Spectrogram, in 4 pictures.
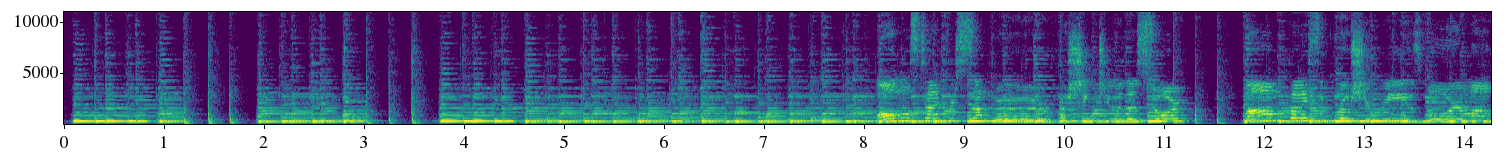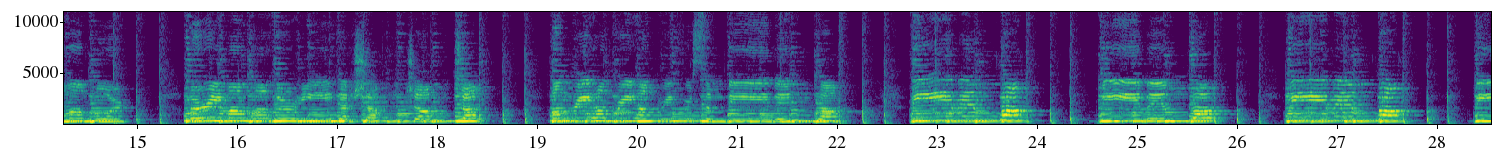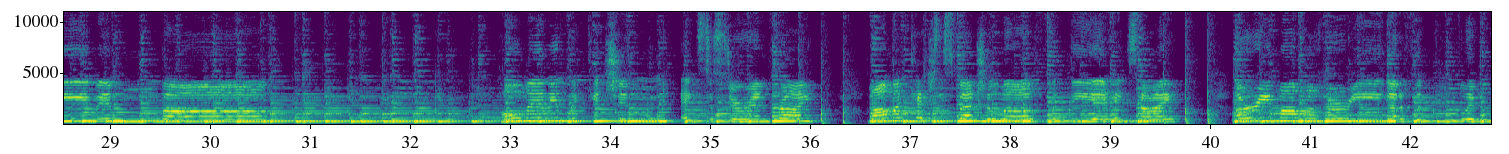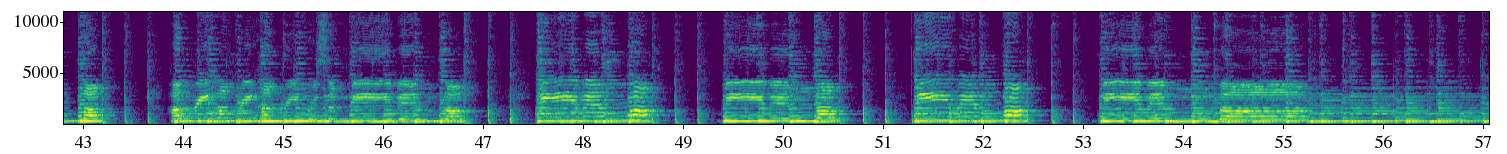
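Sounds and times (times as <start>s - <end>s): ukulele strumming chords: 0.0s - 57.0s
woman singing: 4.0s - 57.0s.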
